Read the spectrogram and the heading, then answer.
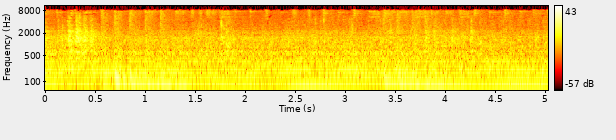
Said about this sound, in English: The old blue car slowly passes the Ocean Inn restaurant.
